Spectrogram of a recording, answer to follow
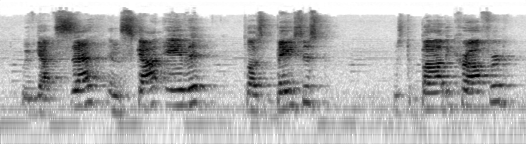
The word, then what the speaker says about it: Avett: about it's pretty neat Aid rhymes with Aid rhymes with David David the extra except it's a v TT the a it brothers and uh three threepiece band kind of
